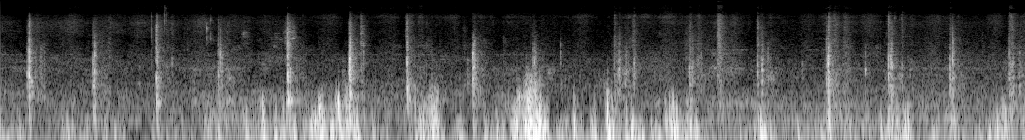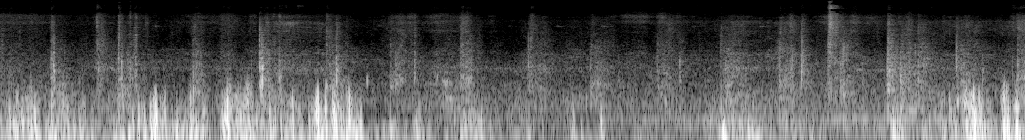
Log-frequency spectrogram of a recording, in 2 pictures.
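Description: Footsteps climb stone steps at a steady pace.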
